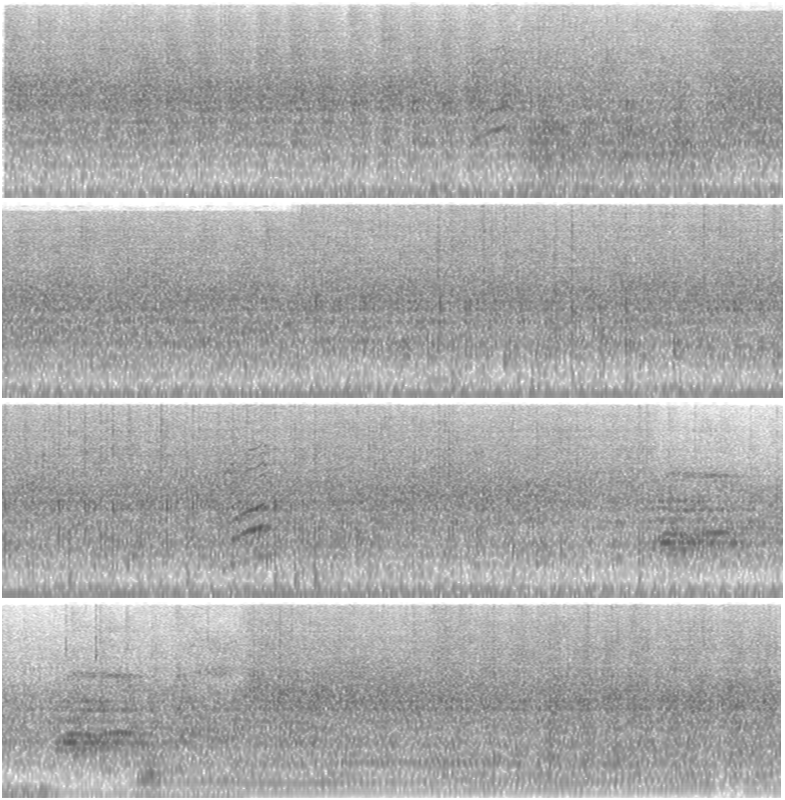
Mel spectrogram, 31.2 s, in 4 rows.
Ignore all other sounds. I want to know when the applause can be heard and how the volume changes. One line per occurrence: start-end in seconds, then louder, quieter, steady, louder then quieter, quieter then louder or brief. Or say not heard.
0.0-31.1 steady.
